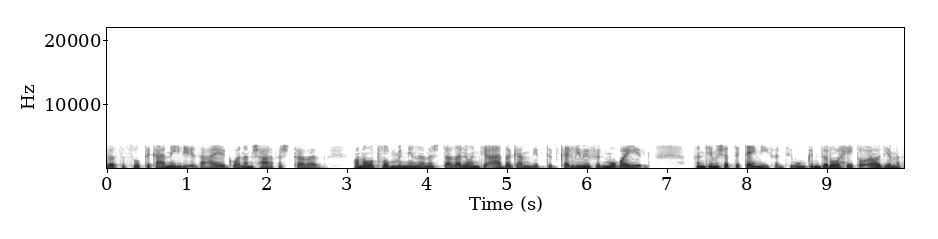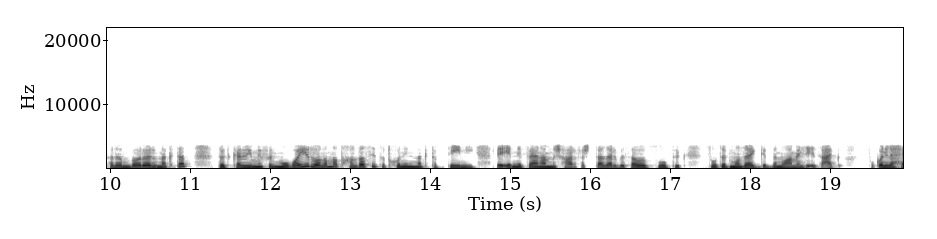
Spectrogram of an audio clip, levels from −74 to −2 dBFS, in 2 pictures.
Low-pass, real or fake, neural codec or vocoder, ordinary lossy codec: 3.6 kHz; fake; codec, 16 kHz, 0.5 kbps, X-Codec, HuBERT features, trained on LibriSpeech; none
